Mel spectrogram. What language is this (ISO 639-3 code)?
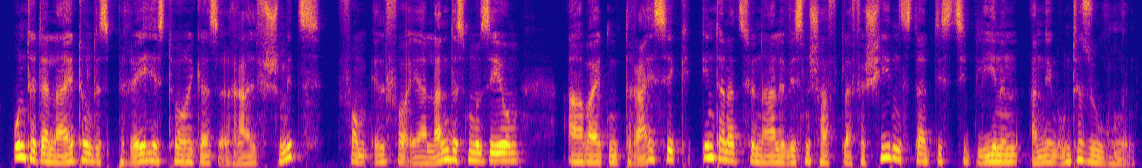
deu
